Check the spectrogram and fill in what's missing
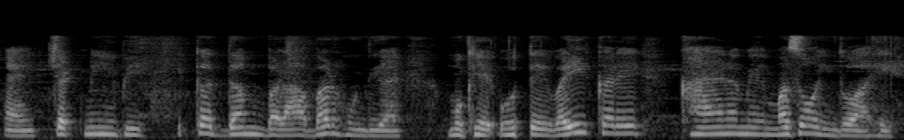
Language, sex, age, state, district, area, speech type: Sindhi, female, 30-45, Maharashtra, Thane, urban, spontaneous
